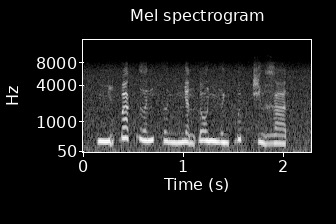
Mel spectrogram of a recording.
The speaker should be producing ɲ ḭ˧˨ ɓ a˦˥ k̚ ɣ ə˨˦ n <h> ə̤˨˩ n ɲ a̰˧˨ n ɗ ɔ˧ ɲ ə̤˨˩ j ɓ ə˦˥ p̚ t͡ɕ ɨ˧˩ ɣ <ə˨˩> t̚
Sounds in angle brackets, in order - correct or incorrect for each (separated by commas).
correct, incorrect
